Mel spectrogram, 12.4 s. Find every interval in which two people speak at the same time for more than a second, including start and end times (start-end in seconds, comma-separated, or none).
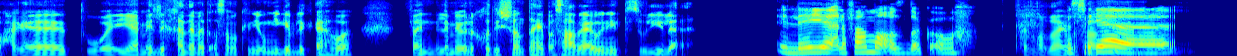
none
